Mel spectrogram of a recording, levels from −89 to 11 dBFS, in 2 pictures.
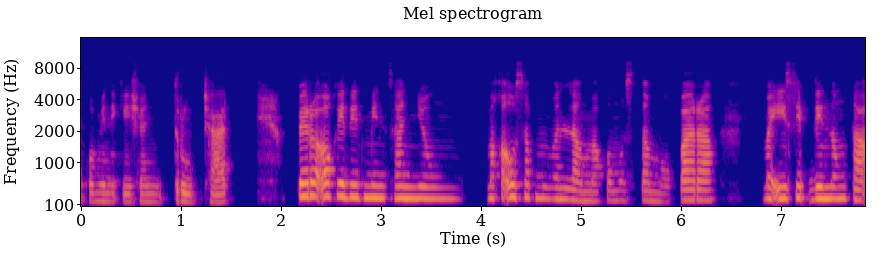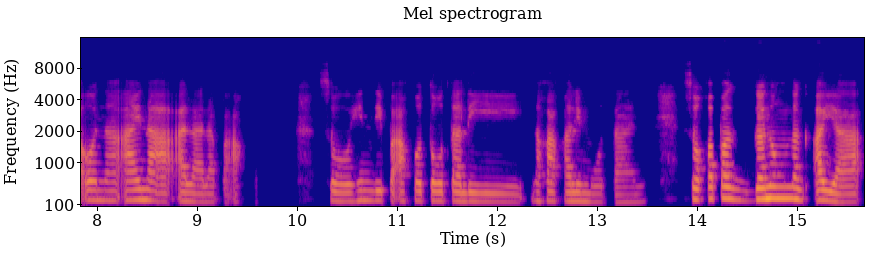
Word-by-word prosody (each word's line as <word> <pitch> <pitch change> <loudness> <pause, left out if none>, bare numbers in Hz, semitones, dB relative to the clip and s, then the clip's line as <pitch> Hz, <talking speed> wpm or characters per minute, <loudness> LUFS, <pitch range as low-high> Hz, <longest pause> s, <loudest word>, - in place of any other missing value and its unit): communication 170 -2 -9
through 175 -5 -4
chat, 160 0 -3 0.6
pero 275 0 +6
okey 280 -1 +4
din 265 -1 +2
minsan 250 -1 +2
yung, 235 -1 -4 0.2
makausap 260 +1 +1
mo 240 - -4
man 225 -1 -3
lang, 200 -2 -2
ma-kumusta 195 +1 -10
mo 170 -3 -13
para 205 0 +3 0.5
maisip 235 +1 +1
din 235 +2 +5
nung 235 0 0
tao 205 -2 +2
na, 195 -1 -5
"Ay, 205 +1 +1
naaalala 175 -3 -1
pa - - -10
ako - - -41 0.7
so 195 - -7 0.2
hindi 195 +1 -5
pa 185 - -1
ako 190 0 -3
totally 175 -3 -4
nakakalimutan." 175 -4 -5 0.4
So 220 -4 -1
kapag 235 -5 +2
ganong 240 +2 +7
nag-aya, 190 -6 +1
200 Hz, 130 wpm, -23 LUFS, 180-235 Hz, 0.7 s, ganong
